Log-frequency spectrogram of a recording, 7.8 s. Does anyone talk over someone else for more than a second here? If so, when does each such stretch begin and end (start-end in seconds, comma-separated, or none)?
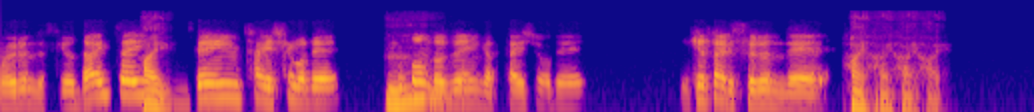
none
